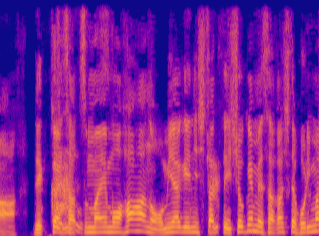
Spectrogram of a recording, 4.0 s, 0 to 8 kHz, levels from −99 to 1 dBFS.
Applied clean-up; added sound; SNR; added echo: neural mask model Resemble Enhance denoiser.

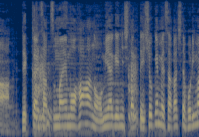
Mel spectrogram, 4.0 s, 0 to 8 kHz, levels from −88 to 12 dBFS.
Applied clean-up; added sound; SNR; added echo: neural mask model RNNoise.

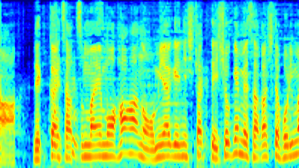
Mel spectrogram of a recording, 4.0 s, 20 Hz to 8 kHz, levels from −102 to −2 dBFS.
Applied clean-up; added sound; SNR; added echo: neural separator model SepFormer DNS4.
